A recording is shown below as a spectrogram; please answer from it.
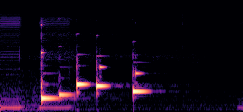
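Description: Phone ringtone: a short electronic melody of about five separate ringing notes that jump up and down in pitch, starting about half a second in, after a brief low buzz.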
